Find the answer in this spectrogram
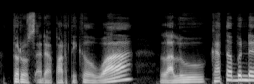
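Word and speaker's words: は: Soalnya walaupun ditulis pakai huruf hiragana untuk H, pas dia jadi penanda topik, kita bacanya wa.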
